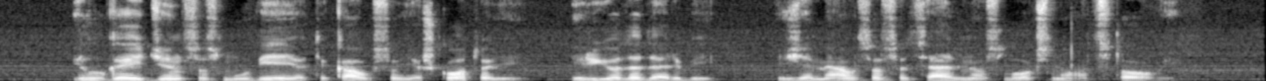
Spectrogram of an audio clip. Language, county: Lithuanian, Tauragė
